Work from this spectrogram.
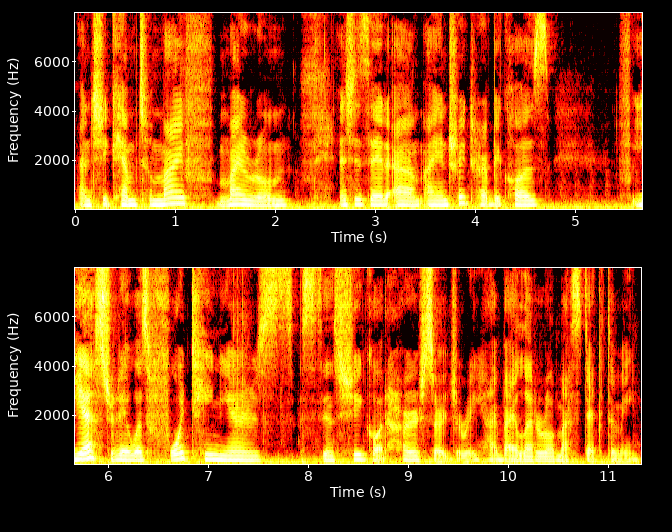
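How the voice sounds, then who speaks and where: A woman in her late thirties talks reflectively to her viewers, sounding weak and worn out after surgery. Her voice is on the low side, soft-toned and mellow, with a lot of vocal fry. She speaks casually and hesitantly, letting phrases trail off. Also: a little slow. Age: late 30s. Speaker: patient giving a personal health update. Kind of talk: casual video diary. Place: hospital room. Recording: noticeable background room noise.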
